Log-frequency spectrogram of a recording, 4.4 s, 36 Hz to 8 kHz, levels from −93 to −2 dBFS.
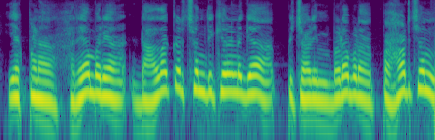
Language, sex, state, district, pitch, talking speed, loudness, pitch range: Garhwali, male, Uttarakhand, Uttarkashi, 190 Hz, 190 wpm, -16 LUFS, 175-225 Hz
